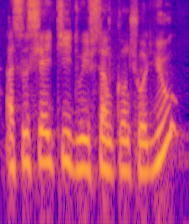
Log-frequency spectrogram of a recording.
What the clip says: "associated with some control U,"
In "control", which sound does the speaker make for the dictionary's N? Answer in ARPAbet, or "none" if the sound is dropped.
N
